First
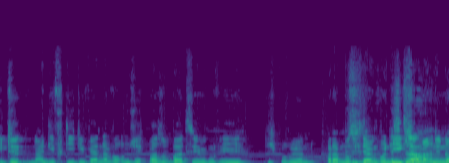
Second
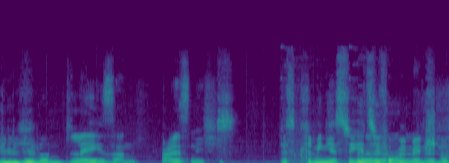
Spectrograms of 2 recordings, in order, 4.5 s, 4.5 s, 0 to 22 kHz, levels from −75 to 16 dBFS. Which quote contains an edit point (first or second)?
first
